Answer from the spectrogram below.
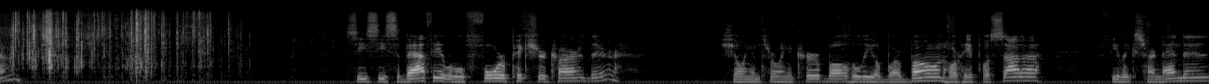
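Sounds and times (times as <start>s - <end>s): wrapper crinkling and rustling: 0.0s - 2.6s.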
